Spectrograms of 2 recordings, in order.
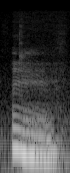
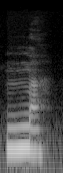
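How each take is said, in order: First: The m sound is short with no vowel. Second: The m sound ends with a short uh vowel. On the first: The speaker calls it right. "The purest form is M" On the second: The speaker calls it wrong. "that's not the purest form"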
